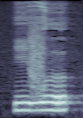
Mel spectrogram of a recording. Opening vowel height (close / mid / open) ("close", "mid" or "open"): close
